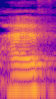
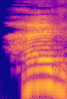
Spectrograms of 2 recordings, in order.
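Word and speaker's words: hash: लेकिन इसका क्या है, हम गलत उच्चारण करते हैं। उच्चारण क्या करते हैं, यहाँ पे हम इसको हैश कहते। तो हैश तो सही है, लेकिन हम क्या कह देते हैं, हैज दबाना, *123#, जो कि क्या है, गलत है।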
